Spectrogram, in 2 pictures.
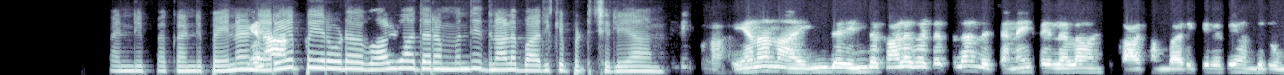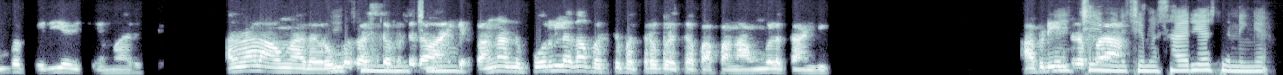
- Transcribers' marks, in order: static; other noise; tapping; distorted speech; horn; "நிச்சயமா" said as "நிச்சனயமா"; in English: "ஃபர்ஸ்ட்டு"; other background noise
- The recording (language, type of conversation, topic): Tamil, podcast, சிரமமான கோபத்தைத் தாண்டி உங்கள் வாழ்க்கை எப்படி மாறியது என்ற கதையைப் பகிர முடியுமா?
